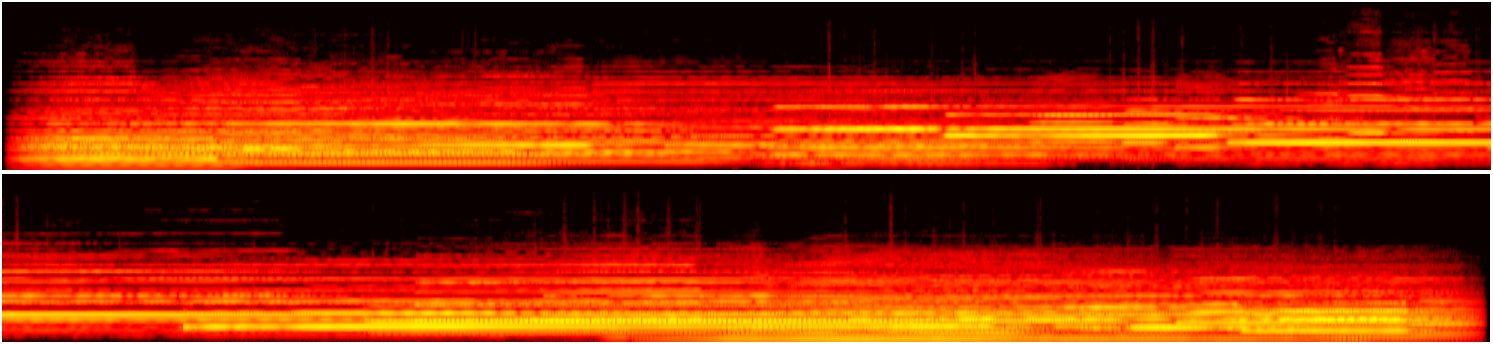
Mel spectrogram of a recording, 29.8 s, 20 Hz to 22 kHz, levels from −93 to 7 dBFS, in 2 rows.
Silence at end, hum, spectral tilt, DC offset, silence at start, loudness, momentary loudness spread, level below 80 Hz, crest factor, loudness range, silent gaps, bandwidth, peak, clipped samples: 0.1 s; none; -8 dB/octave; under 0.1%; 0.1 s; -26 LUFS; 7 LU; -68 dBFS; 14 dB; 4 LU; none; 7.4 kHz; -12 dBFS; under 0.1%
